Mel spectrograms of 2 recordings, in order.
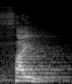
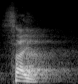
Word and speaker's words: psi: ये एक्चुअली में एक इंग्लिश में इसे बोलते हैं साई, प्रोनाउंसिएशन साई। ओके, अब मैक्स बोर्न ने,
